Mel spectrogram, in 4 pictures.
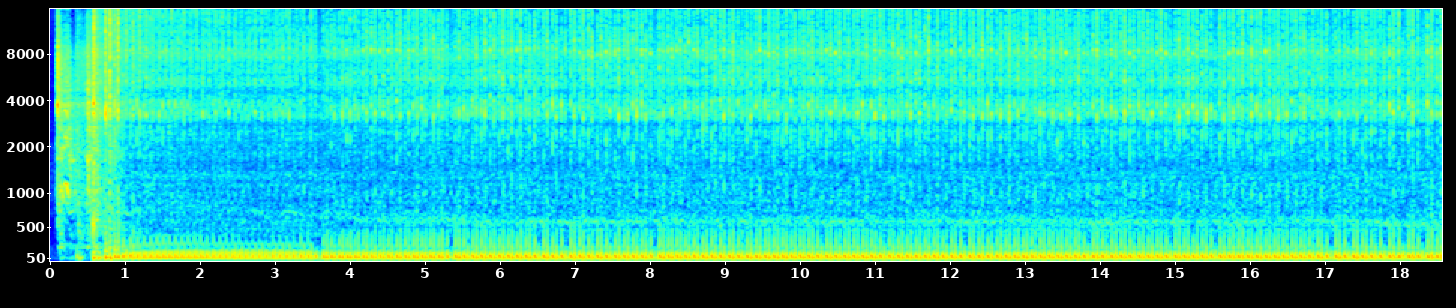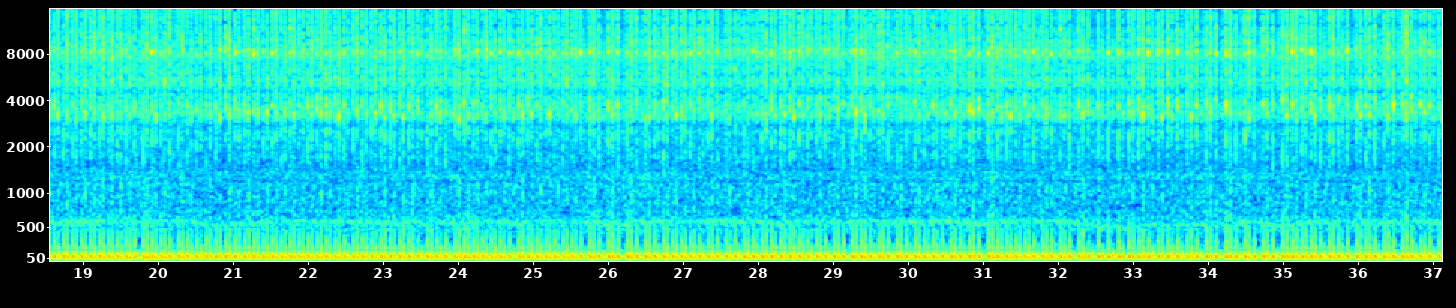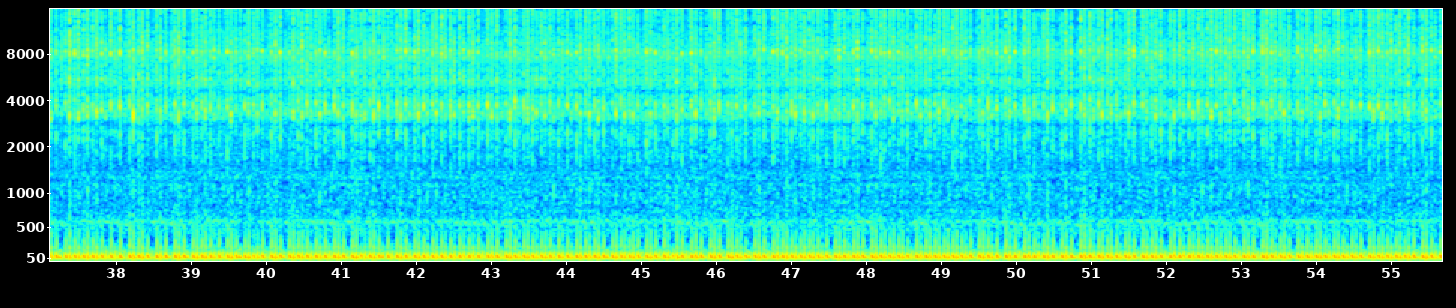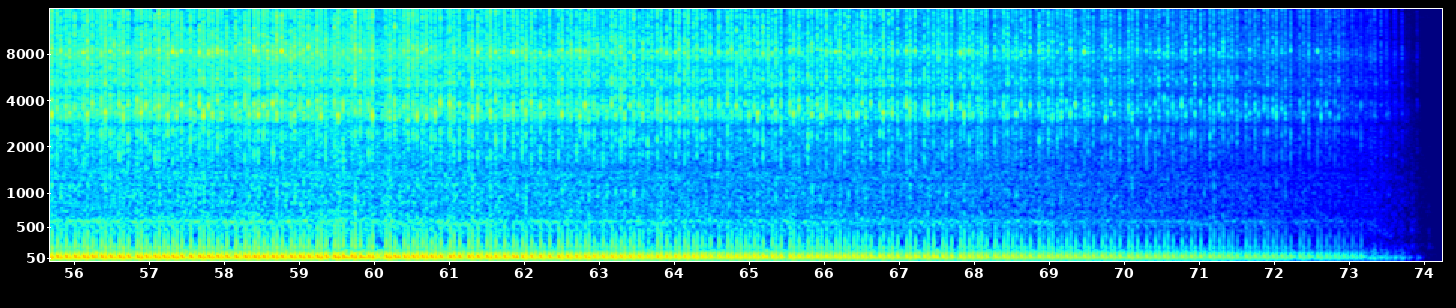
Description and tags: Harley Idleing
This is the sound of my FLSTC starting up and idling. Recorded on a Sony IC Recorder and edited in Acoustica Premium 5.0.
